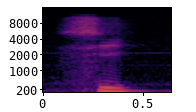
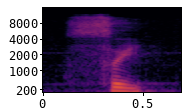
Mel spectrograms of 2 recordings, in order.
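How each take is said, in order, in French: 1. Le son s est léger et simple. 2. Le son s est plus lourd et emphatique. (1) "souvent les gens se trompent ... ils disent si" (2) "mais c'est bien si"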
